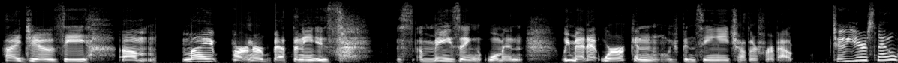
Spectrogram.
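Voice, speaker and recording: A man's voice: a little high, big pitch swings, moderate pace, sharp tone, dry recording, full character voice. A man playing an earnest, smitten caller to a radio love show, speaking casually over a dull call-in line. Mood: earnest, proud. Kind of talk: casual, conversational audio comedy acting.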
